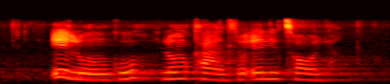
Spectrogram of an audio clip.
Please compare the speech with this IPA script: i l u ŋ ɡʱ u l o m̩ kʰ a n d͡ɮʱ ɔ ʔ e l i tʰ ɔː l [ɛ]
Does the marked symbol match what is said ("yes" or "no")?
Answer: no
